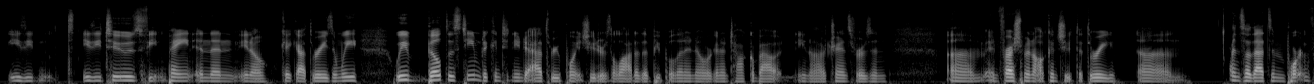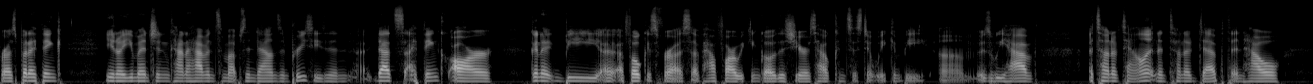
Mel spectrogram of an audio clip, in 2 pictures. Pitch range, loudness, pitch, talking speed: 140-165 Hz, -32 LUFS, 150 Hz, 260 wpm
